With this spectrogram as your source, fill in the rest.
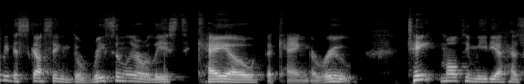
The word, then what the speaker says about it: Kao: role of ko and yes it is pronounced ko not cow the kangaroo he awakens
